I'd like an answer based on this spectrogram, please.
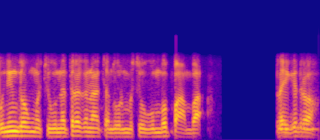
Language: Manipuri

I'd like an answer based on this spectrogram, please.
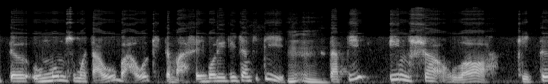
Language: Malay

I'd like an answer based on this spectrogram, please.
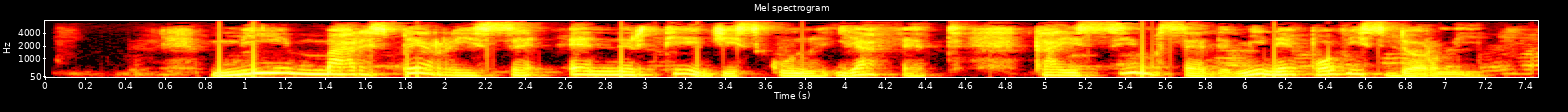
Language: Esperanto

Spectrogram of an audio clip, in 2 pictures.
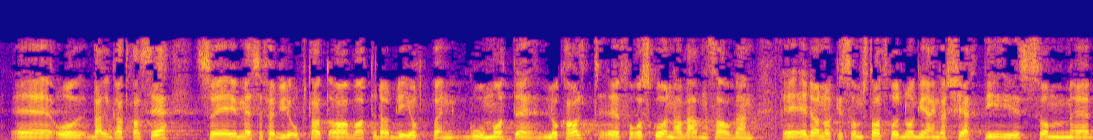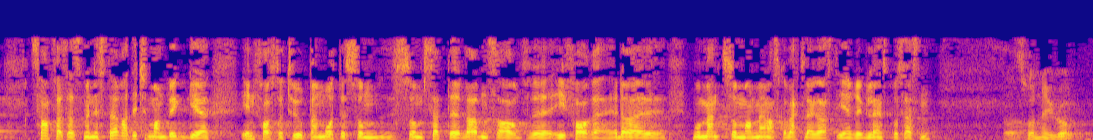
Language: Norwegian Nynorsk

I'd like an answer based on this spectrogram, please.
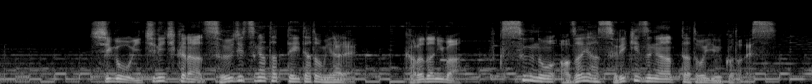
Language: Japanese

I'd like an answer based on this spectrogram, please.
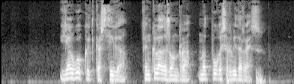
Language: Catalan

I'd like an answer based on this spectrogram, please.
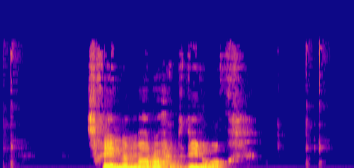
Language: Kabyle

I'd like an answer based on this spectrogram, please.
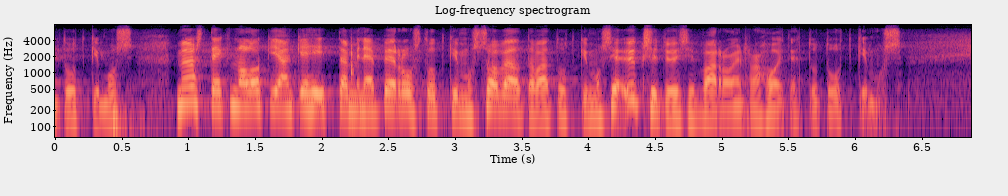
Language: Finnish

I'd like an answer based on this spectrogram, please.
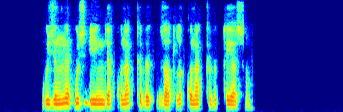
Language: Tatar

